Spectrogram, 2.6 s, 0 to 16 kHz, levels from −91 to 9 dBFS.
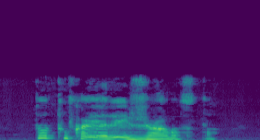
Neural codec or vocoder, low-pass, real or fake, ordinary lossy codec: codec, 16 kHz, 4 kbps, FreqCodec, larger model; 7.2 kHz; fake; MP3, 96 kbps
